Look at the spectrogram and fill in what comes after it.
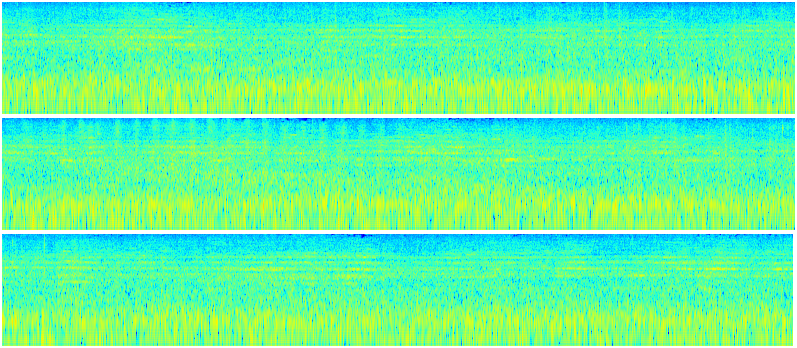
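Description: A long freight train of autorack cars rolling past at trackside: a steady rumble and clatter of steel wheels over the rails, with thin high wheel squeals coming and going.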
